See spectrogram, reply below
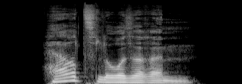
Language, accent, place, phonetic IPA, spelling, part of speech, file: German, Germany, Berlin, [ˈhɛʁt͡sˌloːzəʁəm], herzloserem, adjective, De-herzloserem.ogg
- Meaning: strong dative masculine/neuter singular comparative degree of herzlos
